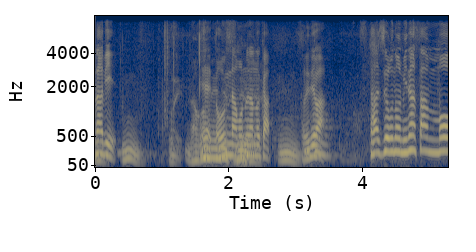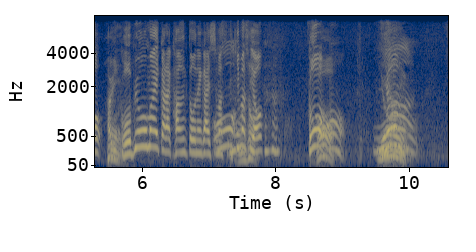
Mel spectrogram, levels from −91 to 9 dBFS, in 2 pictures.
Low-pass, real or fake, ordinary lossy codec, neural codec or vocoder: 7.2 kHz; real; Opus, 64 kbps; none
